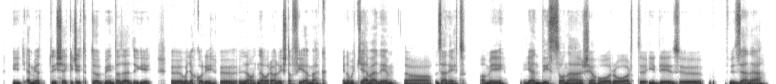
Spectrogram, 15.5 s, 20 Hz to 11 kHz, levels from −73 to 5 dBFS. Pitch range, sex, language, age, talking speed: 80-90 Hz, male, Hungarian, 20-39, 95 wpm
